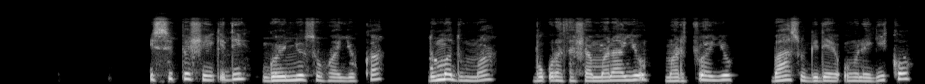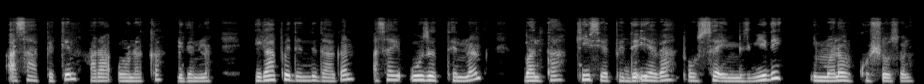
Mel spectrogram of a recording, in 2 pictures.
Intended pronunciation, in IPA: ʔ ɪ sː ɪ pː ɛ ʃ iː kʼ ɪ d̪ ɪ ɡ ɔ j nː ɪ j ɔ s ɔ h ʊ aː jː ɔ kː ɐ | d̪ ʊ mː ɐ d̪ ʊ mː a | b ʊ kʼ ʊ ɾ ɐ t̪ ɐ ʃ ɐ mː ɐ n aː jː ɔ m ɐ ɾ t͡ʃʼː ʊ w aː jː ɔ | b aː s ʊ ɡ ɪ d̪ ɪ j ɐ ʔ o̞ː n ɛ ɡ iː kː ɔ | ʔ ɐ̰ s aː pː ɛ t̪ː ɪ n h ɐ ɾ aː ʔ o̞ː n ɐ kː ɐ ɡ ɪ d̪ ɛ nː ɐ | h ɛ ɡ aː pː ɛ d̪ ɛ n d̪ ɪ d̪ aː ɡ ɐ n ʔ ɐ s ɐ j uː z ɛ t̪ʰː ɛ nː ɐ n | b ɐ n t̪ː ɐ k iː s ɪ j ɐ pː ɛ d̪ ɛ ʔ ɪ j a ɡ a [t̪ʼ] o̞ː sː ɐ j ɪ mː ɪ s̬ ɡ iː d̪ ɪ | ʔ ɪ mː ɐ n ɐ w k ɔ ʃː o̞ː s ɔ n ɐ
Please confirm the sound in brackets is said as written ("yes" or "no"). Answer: yes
